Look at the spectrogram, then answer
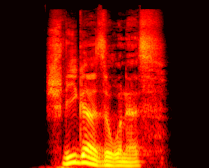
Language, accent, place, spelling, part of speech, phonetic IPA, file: German, Germany, Berlin, Schwiegersohnes, noun, [ˈʃviːɡɐˌzoːnəs], De-Schwiegersohnes.ogg
- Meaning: genitive singular of Schwiegersohn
